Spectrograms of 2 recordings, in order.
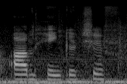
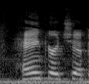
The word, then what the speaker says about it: handkerchief: Handkerchief. – Handkerchief, and what letter did you forget in the word handkerchief? – A silent D.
